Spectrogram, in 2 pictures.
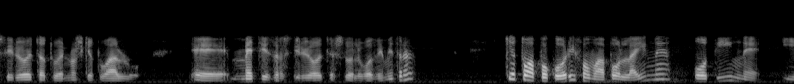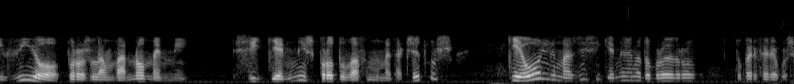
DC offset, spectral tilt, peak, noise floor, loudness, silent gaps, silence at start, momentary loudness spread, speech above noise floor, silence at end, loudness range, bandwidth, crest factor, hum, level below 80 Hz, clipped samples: under 0.1%; -6.5 dB/octave; -4 dBFS; -62 dBFS; -26 LUFS; none; 0 s; 16 LU; 36 dB; 0 s; 4 LU; 4.7 kHz; 22 dB; none; -76 dBFS; under 0.1%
